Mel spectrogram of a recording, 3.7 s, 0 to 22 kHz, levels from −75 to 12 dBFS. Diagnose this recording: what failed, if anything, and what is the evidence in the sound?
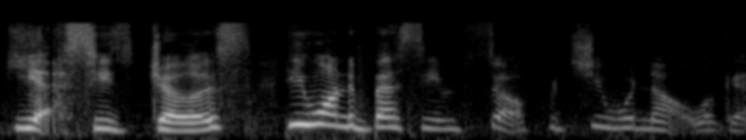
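Nothing in the recording stood out as a failure at any stage; the background noise is the room itself, and the level shift around 1.5 s is the talker moving relative to the microphone.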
